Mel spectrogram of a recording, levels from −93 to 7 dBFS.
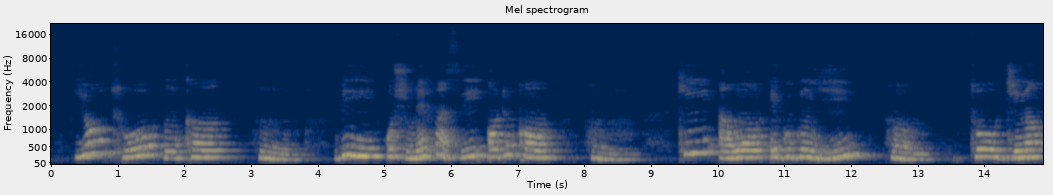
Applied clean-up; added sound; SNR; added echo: none; none; none; reverberation time 0.9 s.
